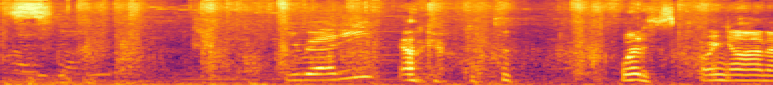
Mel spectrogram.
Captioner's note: laughs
